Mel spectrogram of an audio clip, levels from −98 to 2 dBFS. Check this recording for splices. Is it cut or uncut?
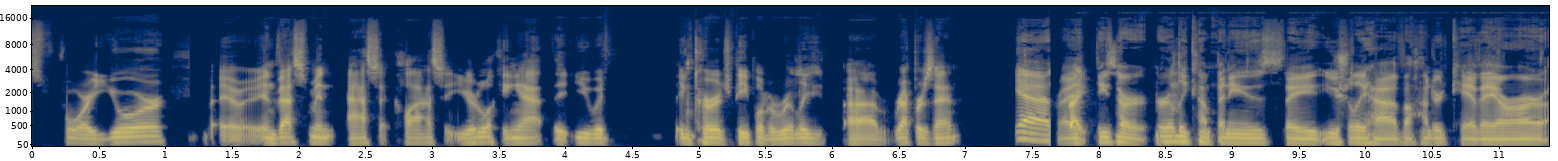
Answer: cut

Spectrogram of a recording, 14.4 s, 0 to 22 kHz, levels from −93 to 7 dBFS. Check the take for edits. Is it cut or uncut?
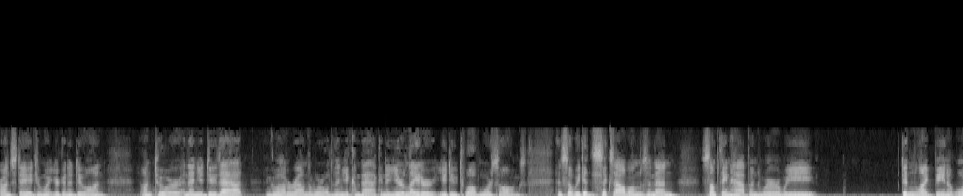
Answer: uncut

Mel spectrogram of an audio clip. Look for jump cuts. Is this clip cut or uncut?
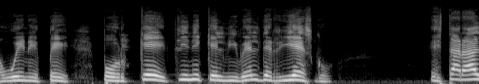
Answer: uncut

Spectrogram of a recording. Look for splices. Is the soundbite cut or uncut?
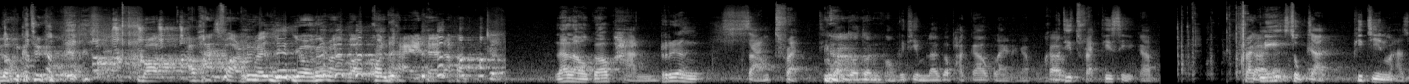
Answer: cut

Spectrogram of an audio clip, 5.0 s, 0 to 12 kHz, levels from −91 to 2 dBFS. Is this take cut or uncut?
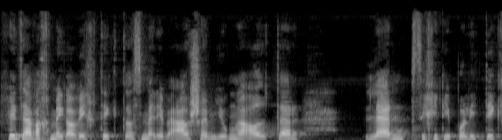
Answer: cut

